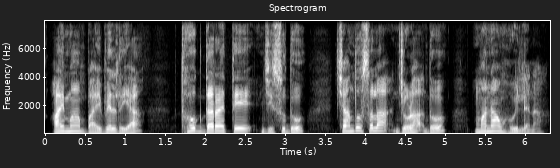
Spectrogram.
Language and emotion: Santali, neutral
